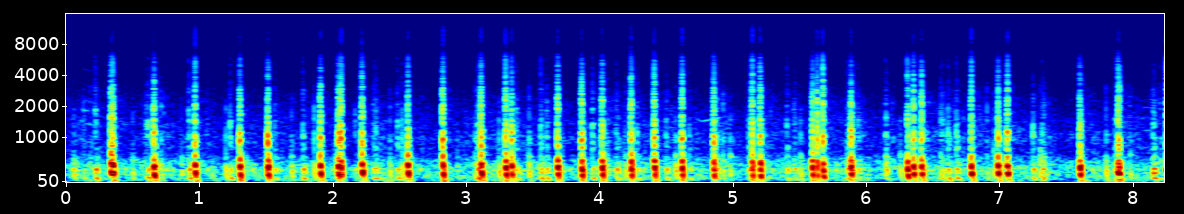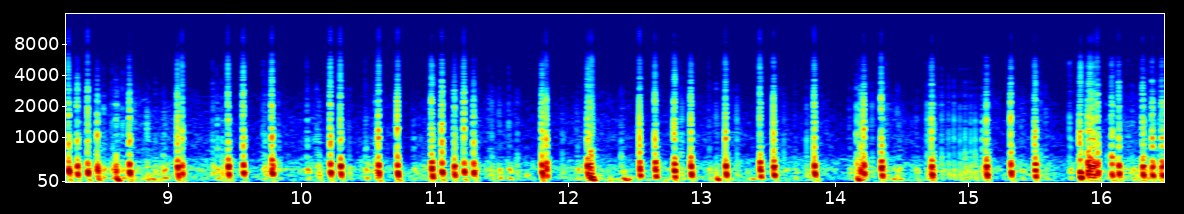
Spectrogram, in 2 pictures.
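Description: Firework shells crackle and pop.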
